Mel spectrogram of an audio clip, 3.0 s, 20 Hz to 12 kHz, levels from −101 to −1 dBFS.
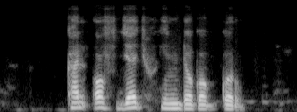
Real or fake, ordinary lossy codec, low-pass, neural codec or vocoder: fake; Opus, 32 kbps; 7.2 kHz; codec, 16 kHz, 4 kbps, FreqCodec, larger model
